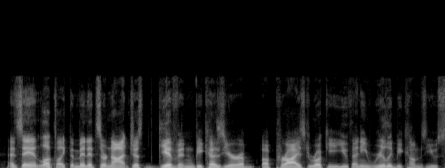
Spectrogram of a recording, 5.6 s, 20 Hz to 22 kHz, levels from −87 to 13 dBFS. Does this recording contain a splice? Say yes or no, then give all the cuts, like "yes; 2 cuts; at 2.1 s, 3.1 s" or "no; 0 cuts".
yes; 1 cut; at 4.3 s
